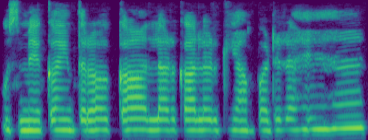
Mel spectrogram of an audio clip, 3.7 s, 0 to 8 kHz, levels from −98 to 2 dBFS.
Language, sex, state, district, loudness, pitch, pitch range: Hindi, female, Bihar, Samastipur, -21 LUFS, 225 Hz, 220-230 Hz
